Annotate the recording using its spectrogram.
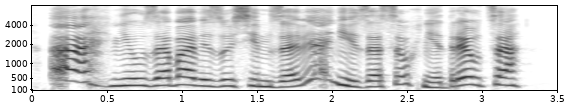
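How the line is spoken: Wry smile, mean boy. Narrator (Belarusian): крыву усміхнуўся нядобры хлопчык

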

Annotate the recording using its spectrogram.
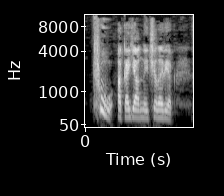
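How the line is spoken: Laughing, stern official. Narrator (Russian): засмеялся грозный исправник

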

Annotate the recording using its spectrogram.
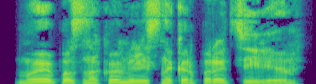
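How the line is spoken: Muffled, dull voice. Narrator (Russian): сказал он, наконец, глухо

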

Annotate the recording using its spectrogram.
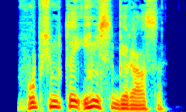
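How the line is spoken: Snorting remark. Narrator (Russian): хмыкнул я

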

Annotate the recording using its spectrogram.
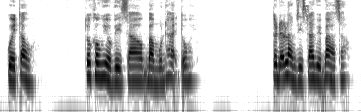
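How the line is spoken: Furious, through gritted teeth. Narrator (Vietnamese): tức giận đến ngực phập phồng, nghiến răng nghiến lợi

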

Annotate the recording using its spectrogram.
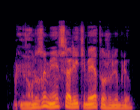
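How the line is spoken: Mumbling. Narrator (Russian): пробормотал он

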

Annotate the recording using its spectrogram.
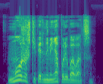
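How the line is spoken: Continued. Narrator (Russian): продолжал

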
